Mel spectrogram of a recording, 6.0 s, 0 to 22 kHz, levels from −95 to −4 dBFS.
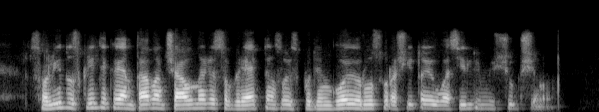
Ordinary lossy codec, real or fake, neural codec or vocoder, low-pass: Opus, 16 kbps; real; none; 7.2 kHz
